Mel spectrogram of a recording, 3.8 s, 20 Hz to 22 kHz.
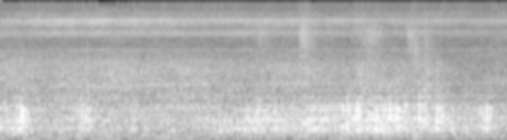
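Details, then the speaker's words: Fetal heartbeat heard with a Doppler monitor on a pregnant woman's belly: rapid whooshing pulses roughly 150–190 a minute; mother's legs noted as swollen. "heartbeat. I'm not wild about using this Yeah. because it's not really all that good for the baby, in my opinion. So, but we heard the baby's heartbeat, and that's what we wanted to hear."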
